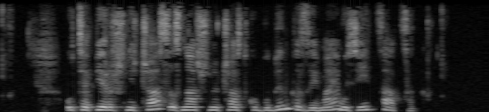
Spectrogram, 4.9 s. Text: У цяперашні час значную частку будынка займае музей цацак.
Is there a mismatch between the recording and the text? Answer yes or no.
no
